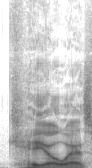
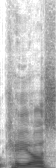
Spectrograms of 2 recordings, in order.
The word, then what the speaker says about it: KaOS: with the unfortunate name I know it's pronounced k-o-s but Windows users aren't going to know that they're going to say oh chaos OS sure let me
